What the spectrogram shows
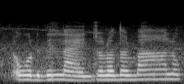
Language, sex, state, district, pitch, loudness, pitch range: Chakma, female, Tripura, Dhalai, 215 Hz, -14 LUFS, 210-230 Hz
